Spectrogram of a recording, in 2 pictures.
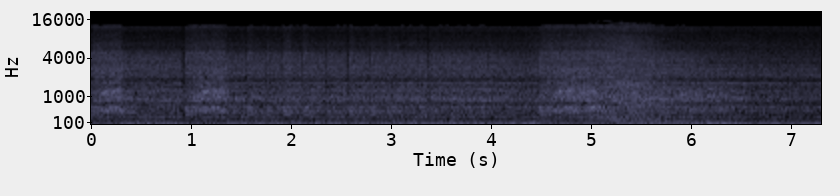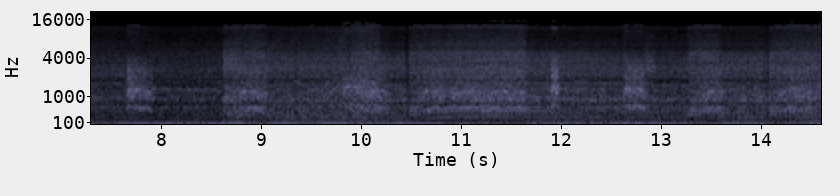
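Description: A car engine hums steadily and revs as the car drives along a street.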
